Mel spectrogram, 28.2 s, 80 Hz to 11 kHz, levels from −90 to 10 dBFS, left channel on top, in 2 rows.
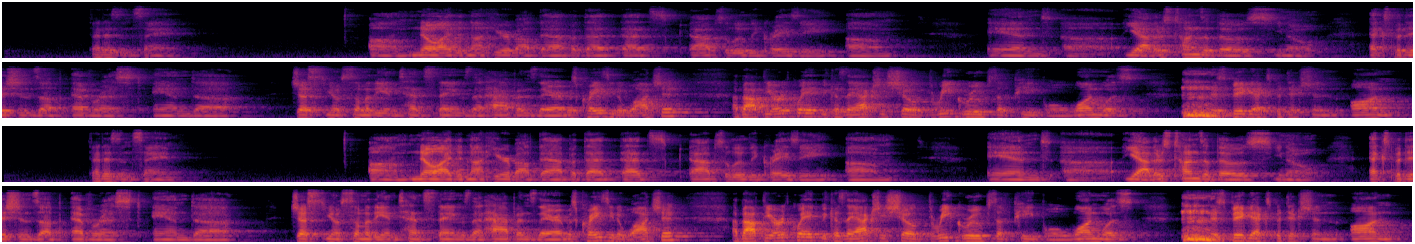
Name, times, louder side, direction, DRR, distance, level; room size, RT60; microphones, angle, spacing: voice 1, 0.9-1.7 3.7-8.9 9.8-13.1 13.7-16.4 17.0-28.0, right 4 dB, 50° right, 9 dB, 0.5 m, -32 dB
8.9 x 4.9 x 2.8 m, 1.1 s
head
